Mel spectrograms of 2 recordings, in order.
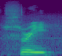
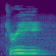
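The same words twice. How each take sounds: First: "three" said close to "tree"; the plant word "three"; voiced th like tree. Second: "three" with tongue between teeth; "three" with a clear θ; voiceless th. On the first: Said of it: "The second one is the number". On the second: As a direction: blow air through "three". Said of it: "these two words". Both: Shown as a demonstration.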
